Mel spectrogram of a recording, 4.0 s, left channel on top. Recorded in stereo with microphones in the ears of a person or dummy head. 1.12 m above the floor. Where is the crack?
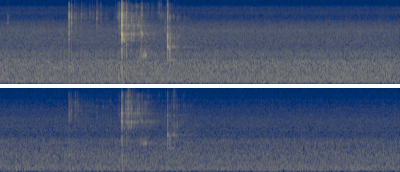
55° left (ahead or behind), 1.9 m.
